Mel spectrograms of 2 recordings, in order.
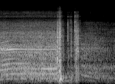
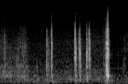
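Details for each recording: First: DeWalt DCFS950 9-gauge cordless fence stapler, about two years old, in multi-shot mode: motor whirs, one sharp crack as the staple drives, then winds down and quits with the jam light blinking but no jam. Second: DeWalt DCFS950 9-gauge fence stapler working again: crisp clacks at irregular intervals with short whirs between, each shot firing cleanly. Owner suspects the earlier fault was rain or dew causing electrical contact issues at the jam mechanism. Normal firing.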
